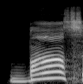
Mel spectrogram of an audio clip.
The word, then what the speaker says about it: बांस: क्या होता है दांत बास देखिए कैसे बोलेंगे आप बास अगर चंद्र बिंदु हटा दिया जाए तो कैसे इसका उच्चारण होगा बास बास नहीं बास होता है क्या होता है बांस बास मुह देखिए मुह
